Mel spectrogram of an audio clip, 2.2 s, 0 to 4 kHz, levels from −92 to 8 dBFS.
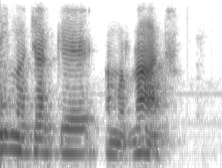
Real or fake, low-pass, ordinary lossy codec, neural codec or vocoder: real; 3.6 kHz; Opus, 16 kbps; none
